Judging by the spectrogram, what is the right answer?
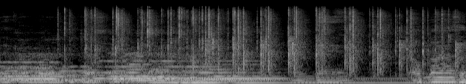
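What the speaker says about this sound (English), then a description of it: "Clap your hands." Church congregation at a Sunday service clapping their hands, a loud rhythmic run of claps over a sustained low musical tone, with no speech on top.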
